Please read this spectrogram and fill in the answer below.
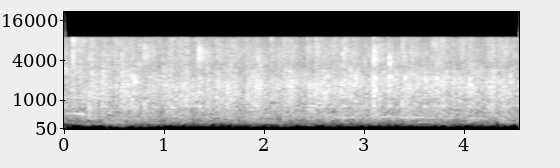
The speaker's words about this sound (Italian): Eccoli qua, facciamo un applauso.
